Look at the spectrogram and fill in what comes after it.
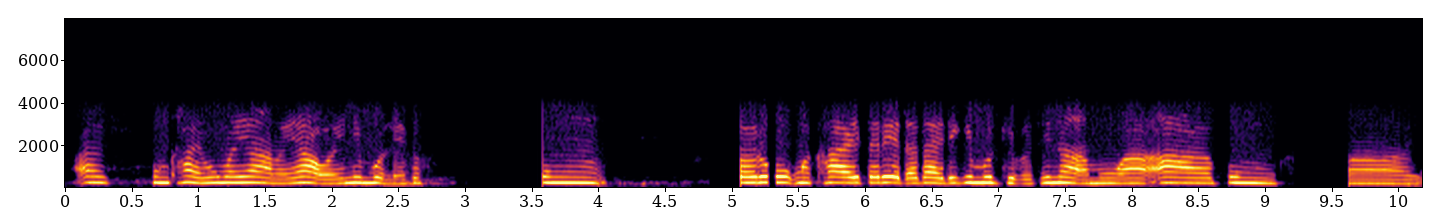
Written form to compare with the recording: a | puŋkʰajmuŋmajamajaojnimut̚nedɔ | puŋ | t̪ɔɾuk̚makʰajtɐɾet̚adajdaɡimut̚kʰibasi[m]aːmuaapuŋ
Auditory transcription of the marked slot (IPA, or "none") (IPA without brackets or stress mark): n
